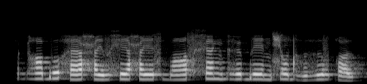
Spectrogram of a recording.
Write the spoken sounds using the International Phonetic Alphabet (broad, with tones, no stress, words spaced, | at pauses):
ɡʱɑ˦bo˦hæ˨˦ħeː˨v xe˨ħeː˨sbɑː˨˦sxæ˦ŋ ɡʱø˦beː˦˨nɕo˦dʱɯ˨ ɦɯ˦vqʷɯ˨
